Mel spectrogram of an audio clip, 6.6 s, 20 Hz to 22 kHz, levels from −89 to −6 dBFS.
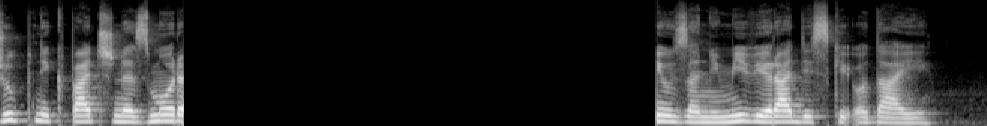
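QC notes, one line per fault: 1.22–4.38 s, audio dropout to silence: the speech cuts off abruptly mid-flow and the signal falls to silence for about 3.16 s, with no room tone or noise floor, before resuming just as abruptly. This likely comes from the input being lost, through a disconnected device, broken link or stray mute, while recording carried on writing silence. The waveform shows a flat line across the gap, and the spectrogram shows a fully black band spanning all frequencies.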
